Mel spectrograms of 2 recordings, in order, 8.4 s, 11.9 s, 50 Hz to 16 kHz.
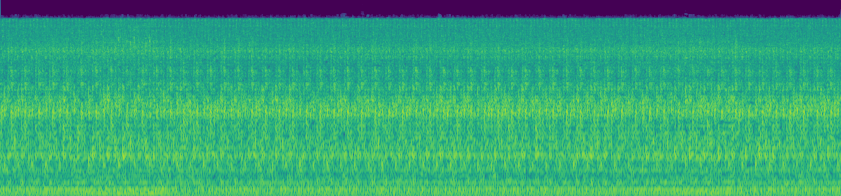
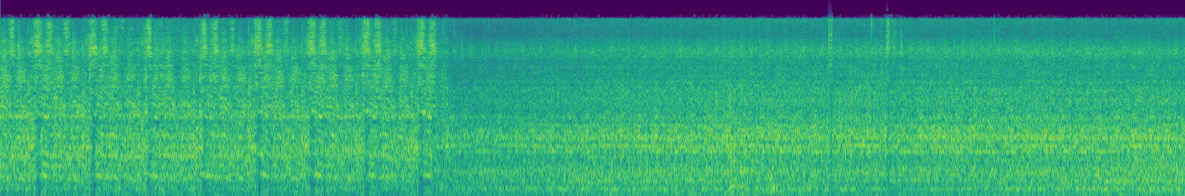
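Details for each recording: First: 1966 Austin London taxi diesel, started without glow plugs at about 35-40°F: even rattly idle at constant speed, loud but no knocks, about 50 psi oil pressure, no smoke; normal healthy idle. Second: 1966 Austin London taxi diesel (CAV fuel pump and filter), first start in years: cranking gives a rough, regular tapping about three beats a second that changes as it catches; owner suspects an intake valve, unconfirmed.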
